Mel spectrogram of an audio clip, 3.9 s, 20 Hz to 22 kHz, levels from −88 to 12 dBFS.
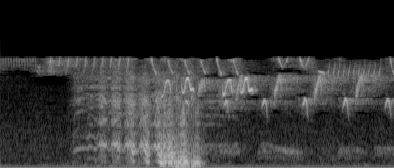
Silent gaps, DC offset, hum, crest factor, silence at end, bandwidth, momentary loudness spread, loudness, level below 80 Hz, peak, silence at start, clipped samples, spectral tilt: none; 1%; none; 18 dB; 0 s; 5.4 kHz; 14 LU; -21 LUFS; -42 dBFS; -6 dBFS; 0 s; under 0.1%; -4 dB/octave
